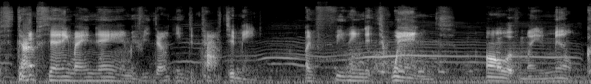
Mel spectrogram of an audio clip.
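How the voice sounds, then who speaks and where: In a put-on character voice at middle pitch, the speaker keeps a moderate pace while clear music plays in the background. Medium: audio drama. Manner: demanding, blunt.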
